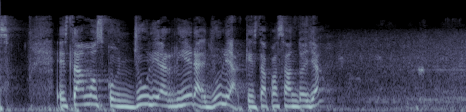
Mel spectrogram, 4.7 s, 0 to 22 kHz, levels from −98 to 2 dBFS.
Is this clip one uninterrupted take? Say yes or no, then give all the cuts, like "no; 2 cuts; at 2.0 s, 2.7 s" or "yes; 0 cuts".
yes; 0 cuts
